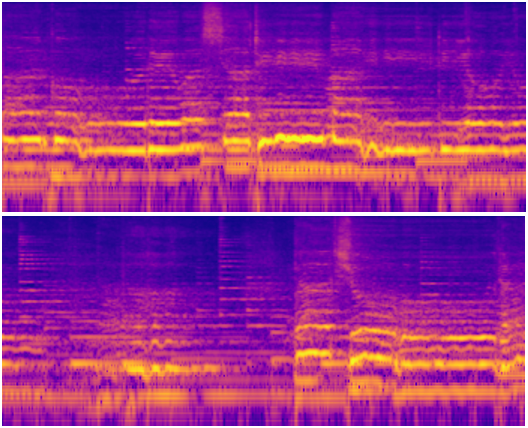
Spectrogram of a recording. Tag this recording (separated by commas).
Music, Mantra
